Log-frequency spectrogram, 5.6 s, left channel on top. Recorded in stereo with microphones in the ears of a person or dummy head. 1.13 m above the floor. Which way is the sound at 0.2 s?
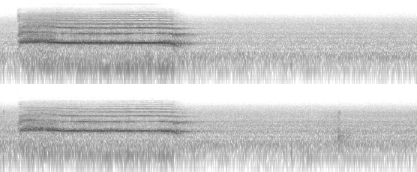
75° left (ahead or behind).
